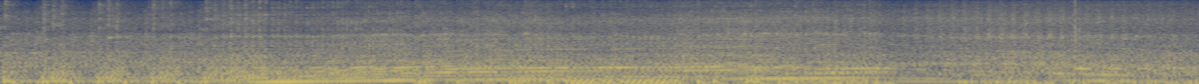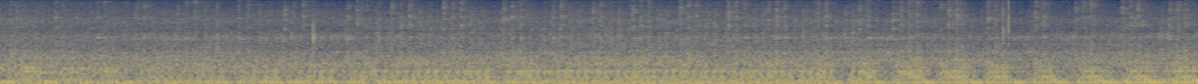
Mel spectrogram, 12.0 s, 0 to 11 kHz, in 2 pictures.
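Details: Mazda RX-7 FC with a bridgeported rotary engine revs briefly, then idles with a light, steady clicking over the lumpy rumble; the clicking seems to come from the engine bay and its cause is unknown.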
